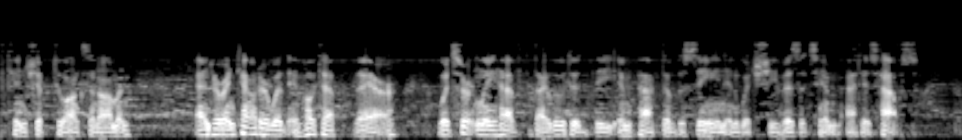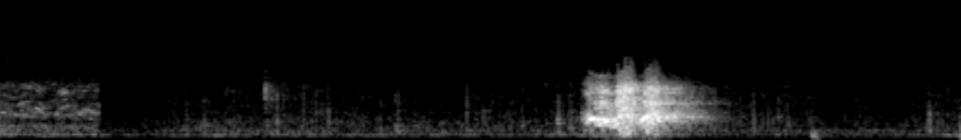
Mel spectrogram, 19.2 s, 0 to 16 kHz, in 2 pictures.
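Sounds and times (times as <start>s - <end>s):
faint murmuring background: 0.0s - 19.2s
speech: 0.1s - 9.2s
frightened dog barking and yelping: 15.4s - 16.9s.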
